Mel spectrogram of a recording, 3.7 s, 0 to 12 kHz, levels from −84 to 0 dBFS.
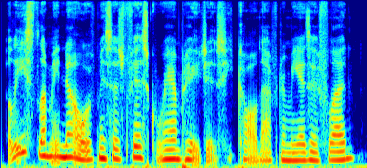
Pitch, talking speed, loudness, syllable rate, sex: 195 Hz, 260 wpm, -16 LUFS, 6.2 syllables/s, female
